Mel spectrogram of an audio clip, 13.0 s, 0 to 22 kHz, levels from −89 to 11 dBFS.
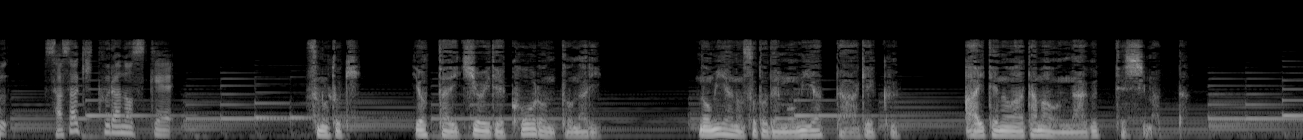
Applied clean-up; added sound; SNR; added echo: none; none; none; none.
